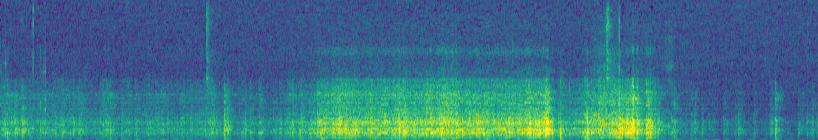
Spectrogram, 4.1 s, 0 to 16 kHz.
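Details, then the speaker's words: Hallicrafters SX-42 valve receiver with the RF amplifier tubes pulled gives irregular crackles and pops over hiss that worsen with the sensitivity setting. Silver mica disease is suspected. "okay i have the iaf amplifier or the rf amplifier tubes pulled and listen that sounds like a silver mica disease on something"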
